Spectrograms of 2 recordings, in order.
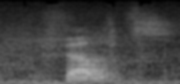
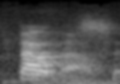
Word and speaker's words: Fouts: And will you say her name for the camera so it gets picked up on the Bobby Fouts. Felts? Fouts.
